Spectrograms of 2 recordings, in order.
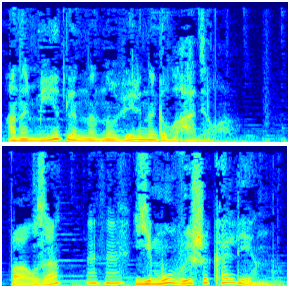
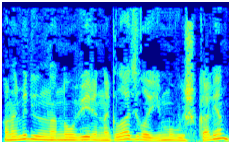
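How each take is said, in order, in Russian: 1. Пауза есть после слова гладила. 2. Читается сразу, без паузы. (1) "Пауза" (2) "не просто прочитать"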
